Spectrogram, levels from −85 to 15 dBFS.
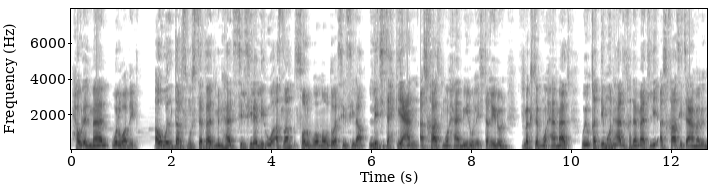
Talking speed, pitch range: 140 wpm, 130-170 Hz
